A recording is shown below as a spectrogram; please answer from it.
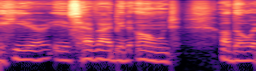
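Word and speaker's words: Have I Been Pwned: this is pronounced this word right here is have I been owned although it's spelled pwn ad its have I been have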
